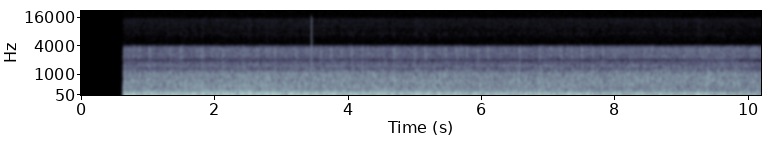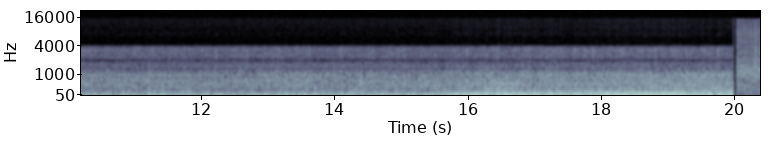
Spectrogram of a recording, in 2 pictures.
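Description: Car engine and road noise heard from inside a moving car through a dashcam's dull, low-quality microphone: a loud, steady low rumble that starts abruptly about half a second in.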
